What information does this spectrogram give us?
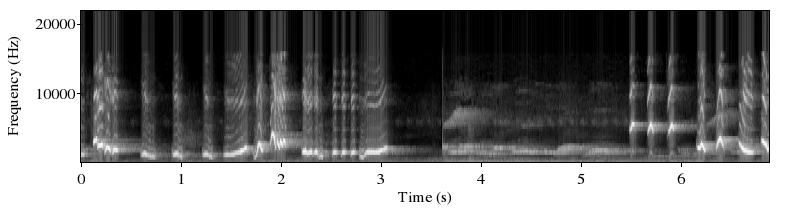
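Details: White-rumped shama song played to lure other shamas: varied slurred whistles and sharp chips, then a soft low warbling passage and a burst of high thin notes at the end.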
